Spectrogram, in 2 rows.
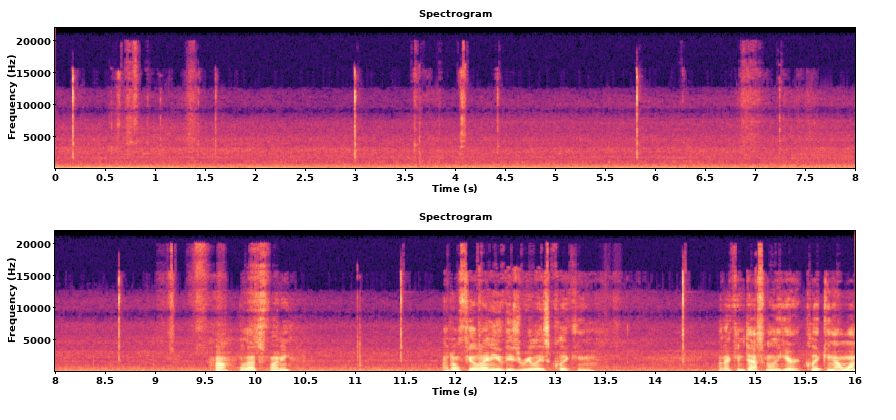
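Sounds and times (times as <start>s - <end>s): low hum: 0.0s - 16.0s.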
